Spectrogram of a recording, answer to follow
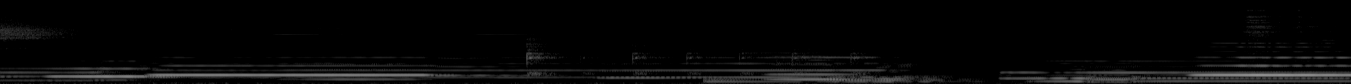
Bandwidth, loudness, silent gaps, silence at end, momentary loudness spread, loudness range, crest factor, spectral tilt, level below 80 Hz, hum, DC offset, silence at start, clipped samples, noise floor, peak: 14 kHz; -41 LUFS; none; 0 s; 22 LU; 12 LU; 16 dB; -6 dB/octave; -76 dBFS; none; under 0.1%; 0 s; under 0.1%; -68 dBFS; -26 dBFS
